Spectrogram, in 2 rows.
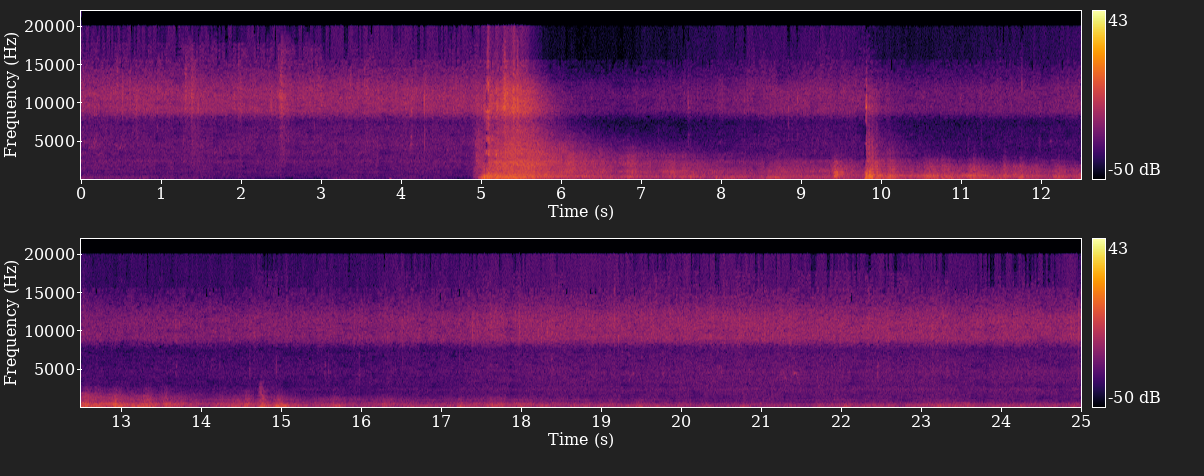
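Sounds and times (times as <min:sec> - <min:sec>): steady rain: 0:00.0 - 0:25.0
thunder crack and rumble: 0:04.9 - 0:21.0.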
